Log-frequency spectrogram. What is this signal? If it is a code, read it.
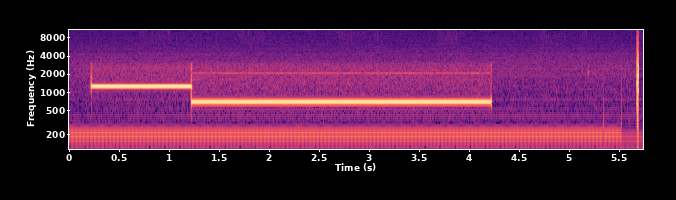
Two-tone page, heard as a one-second tone, then a three-second tone, about 1290 then 710 Hz. It is heard from 0.2 to 4.2 s.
